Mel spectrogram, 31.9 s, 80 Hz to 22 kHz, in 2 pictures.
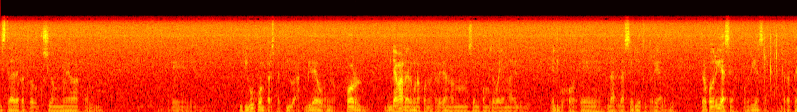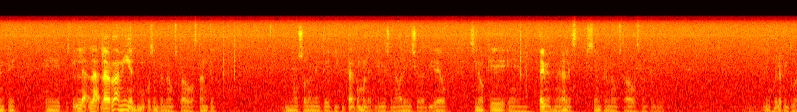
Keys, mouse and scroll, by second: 1.0-14.1 drag, 15.3 d, 16.0-17.6 drag, 18.0 d, 18.4-20.0 drag, 20.5 f, 21.0-26.5 drag, 26.4 f, 26.9-29.5 drag.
